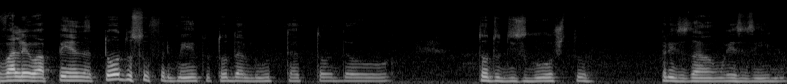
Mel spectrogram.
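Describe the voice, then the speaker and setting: Very deep and low in pitch, a woman's voice has a dark, mellow tone and fairly even intonation. She speaks at a very slow pace with long, frequent pauses on a very clean recording with a silent background. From Northeast Brazil, Paraíba (Cariri, Campina Grande). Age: 80s+. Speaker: retired professor and educator. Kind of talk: interview testimony.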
